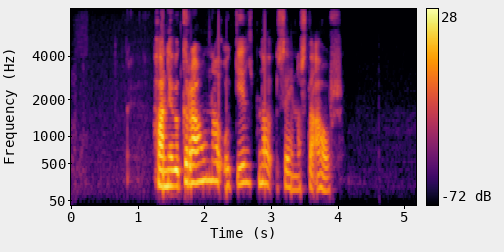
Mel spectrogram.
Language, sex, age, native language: Icelandic, female, 40-49, Icelandic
